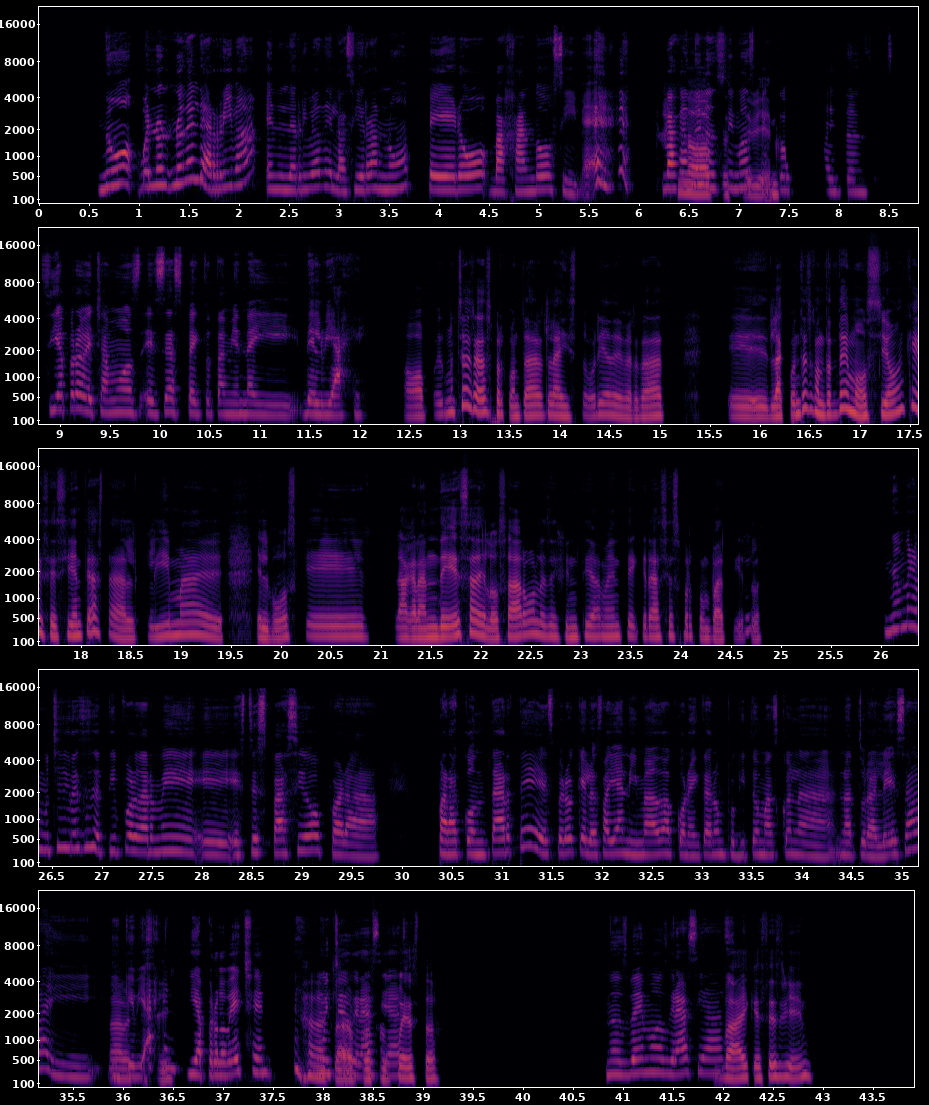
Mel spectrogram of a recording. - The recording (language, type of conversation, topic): Spanish, podcast, Cuéntame sobre una experiencia que te conectó con la naturaleza
- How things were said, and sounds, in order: chuckle; chuckle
